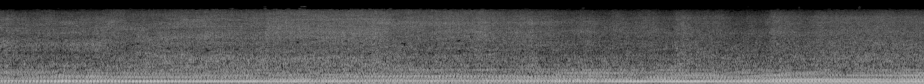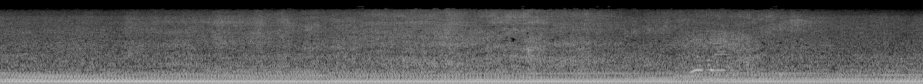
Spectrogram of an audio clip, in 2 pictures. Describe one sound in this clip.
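Water sprays hard from a hose and splashes onto wet pavement.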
